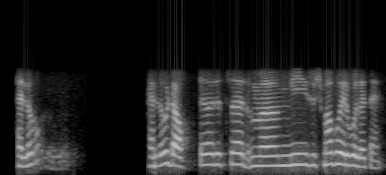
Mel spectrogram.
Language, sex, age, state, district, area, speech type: Marathi, female, 18-30, Maharashtra, Gondia, rural, conversation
